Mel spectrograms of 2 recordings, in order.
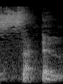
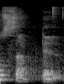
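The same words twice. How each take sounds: First: "subtle" said SUT-tl; silent b. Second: "subtle" with the b heard; lower, SUB-tl for "subtle"; wrong subtle. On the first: Teacher gives students the correction, b silent. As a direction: leave the b out of "subtle". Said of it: "it is subtle". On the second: Teacher rejects the mistake, b sounded. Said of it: "no subtle". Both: Shown as a demonstration.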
